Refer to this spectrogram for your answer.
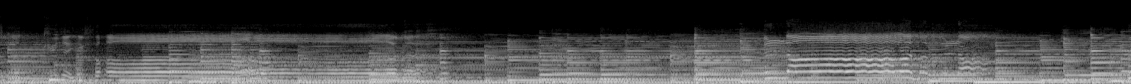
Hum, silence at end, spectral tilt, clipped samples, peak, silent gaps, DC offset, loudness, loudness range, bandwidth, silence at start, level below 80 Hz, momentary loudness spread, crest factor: none; 0 s; -9 dB/octave; under 0.1%; -2 dBFS; none; under 0.1%; -17 LUFS; 3 LU; 6.8 kHz; 0 s; -26 dBFS; 7 LU; 14 dB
